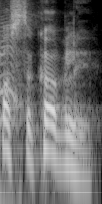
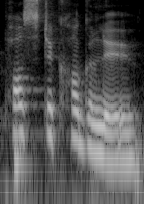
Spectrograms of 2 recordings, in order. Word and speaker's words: Postecoglou: How do you pronounce it? Postecoglou. Postecoglou.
